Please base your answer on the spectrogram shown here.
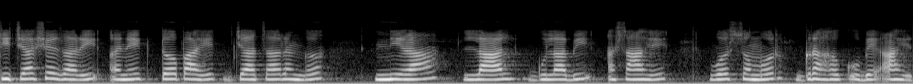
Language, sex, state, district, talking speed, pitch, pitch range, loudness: Marathi, female, Maharashtra, Sindhudurg, 110 wpm, 230 Hz, 225-245 Hz, -14 LUFS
